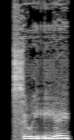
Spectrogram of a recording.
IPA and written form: su͍ːʑi (sūji)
